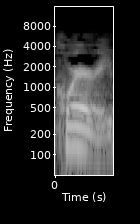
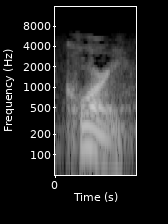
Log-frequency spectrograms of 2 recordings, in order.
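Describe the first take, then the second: First: The word has the speaker's regional pronunciation. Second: The word has the standard pronunciation. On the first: This is how people say it where the speaker is from. The speaker calls it wrong. "from where I'm from, it's quarry" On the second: This is the accepted way to say it. The speaker calls it right. "But I know it's quarry"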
